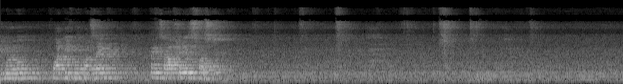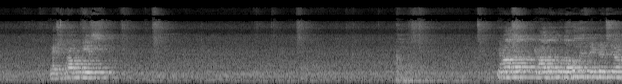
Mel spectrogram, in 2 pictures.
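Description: A man speaks calmly and clearly, close by, as if teaching.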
